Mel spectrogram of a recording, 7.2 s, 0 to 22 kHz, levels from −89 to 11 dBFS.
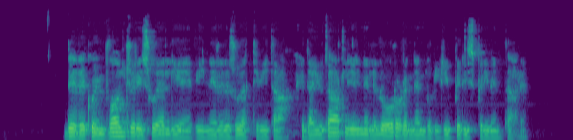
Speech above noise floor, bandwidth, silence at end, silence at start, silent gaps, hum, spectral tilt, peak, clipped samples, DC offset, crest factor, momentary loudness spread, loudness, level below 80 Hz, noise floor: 63 dB; 13 kHz; 0.6 s; 0.8 s; none; none; -5 dB/octave; -6 dBFS; under 0.1%; under 0.1%; 18 dB; 9 LU; -24 LUFS; -64 dBFS; -86 dBFS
